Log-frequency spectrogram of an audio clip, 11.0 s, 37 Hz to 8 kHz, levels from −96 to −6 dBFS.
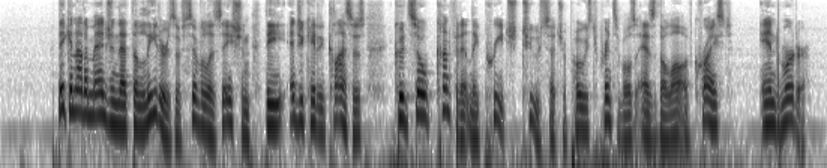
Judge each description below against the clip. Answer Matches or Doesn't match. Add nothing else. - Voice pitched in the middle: Matches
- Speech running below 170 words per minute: Matches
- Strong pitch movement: Matches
